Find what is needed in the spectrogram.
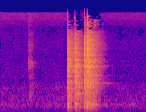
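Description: A bamboo bow being set down, giving a sudden knock and clatter of about half a second, about a second in, with a faint tick shortly before.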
